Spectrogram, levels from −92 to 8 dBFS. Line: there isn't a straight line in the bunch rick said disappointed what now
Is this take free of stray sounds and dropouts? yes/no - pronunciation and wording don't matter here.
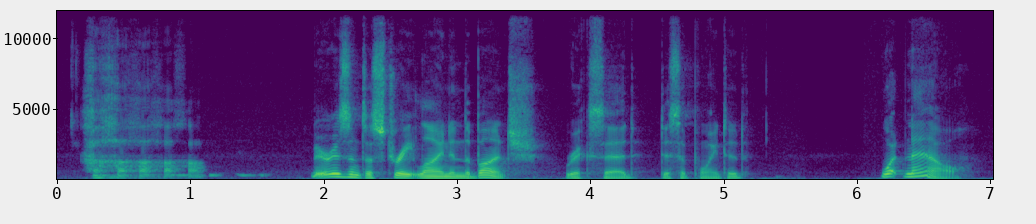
no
